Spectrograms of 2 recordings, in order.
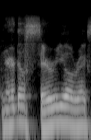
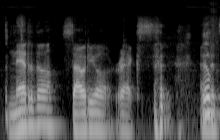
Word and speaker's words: Nerdo Saurio Rex: i know that no people always get confused about how you pronounce it they're always like nerdo cereal rex i'm like you say it with a spanish accent nerdo saurio rex figure it out yeah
